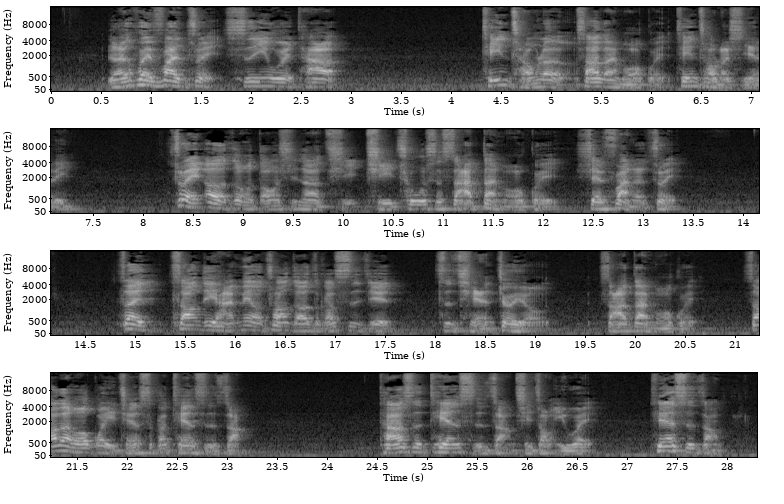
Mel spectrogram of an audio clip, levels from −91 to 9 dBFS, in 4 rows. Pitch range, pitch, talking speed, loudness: 105-155 Hz, 140 Hz, 175 characters per minute, -23 LUFS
